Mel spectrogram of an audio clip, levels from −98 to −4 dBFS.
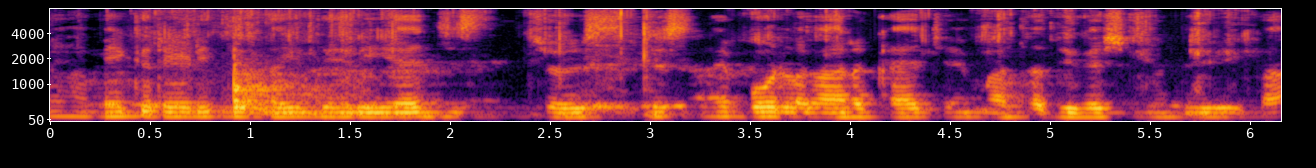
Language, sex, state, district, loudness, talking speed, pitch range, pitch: Hindi, male, Uttar Pradesh, Muzaffarnagar, -21 LUFS, 195 wpm, 120-125 Hz, 120 Hz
